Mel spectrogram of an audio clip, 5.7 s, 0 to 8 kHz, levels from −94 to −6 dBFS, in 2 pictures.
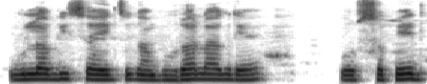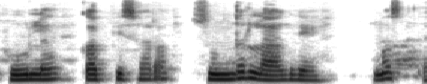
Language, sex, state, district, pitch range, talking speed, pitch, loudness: Rajasthani, female, Rajasthan, Churu, 170-190 Hz, 190 wpm, 180 Hz, -18 LUFS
